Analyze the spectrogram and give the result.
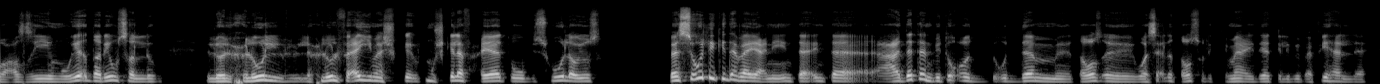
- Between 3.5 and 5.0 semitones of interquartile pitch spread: Yes, average, 4.2 semitones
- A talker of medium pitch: Yes, medium, 150 Hz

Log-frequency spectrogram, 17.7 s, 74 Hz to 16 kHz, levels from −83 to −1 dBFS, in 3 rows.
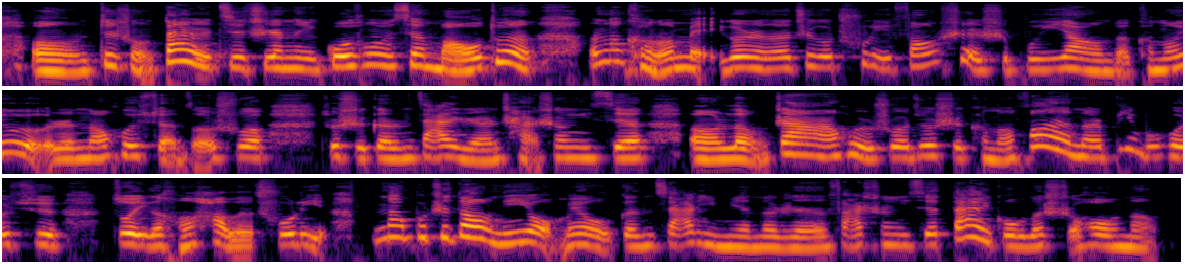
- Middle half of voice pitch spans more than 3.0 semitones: Yes, average, 4.1 semitones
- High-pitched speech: Yes, high, 225 Hz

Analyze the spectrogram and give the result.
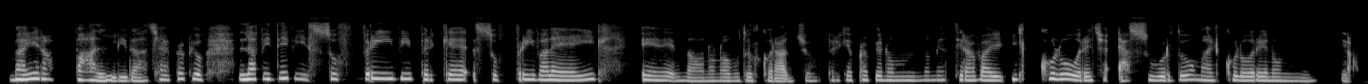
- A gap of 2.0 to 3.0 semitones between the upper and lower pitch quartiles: No, average, 4.0 semitones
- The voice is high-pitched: Yes, high, 200 Hz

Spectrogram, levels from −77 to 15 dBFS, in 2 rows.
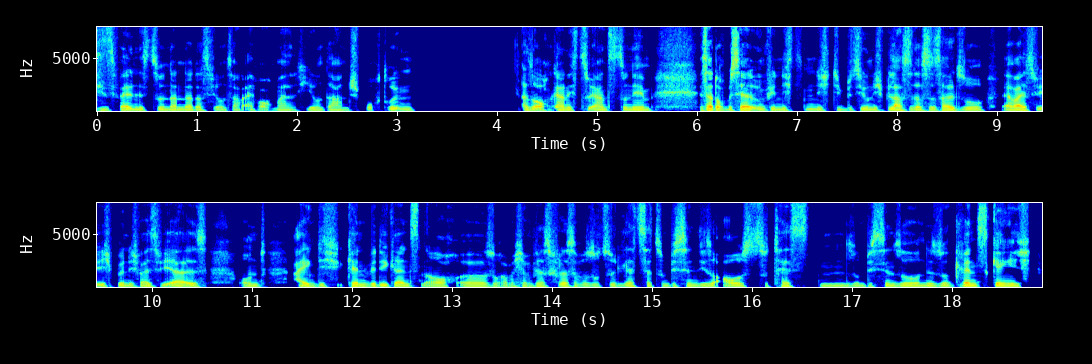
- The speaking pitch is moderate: No, very low, 90 Hz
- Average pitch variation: Yes, average, 3.0 semitones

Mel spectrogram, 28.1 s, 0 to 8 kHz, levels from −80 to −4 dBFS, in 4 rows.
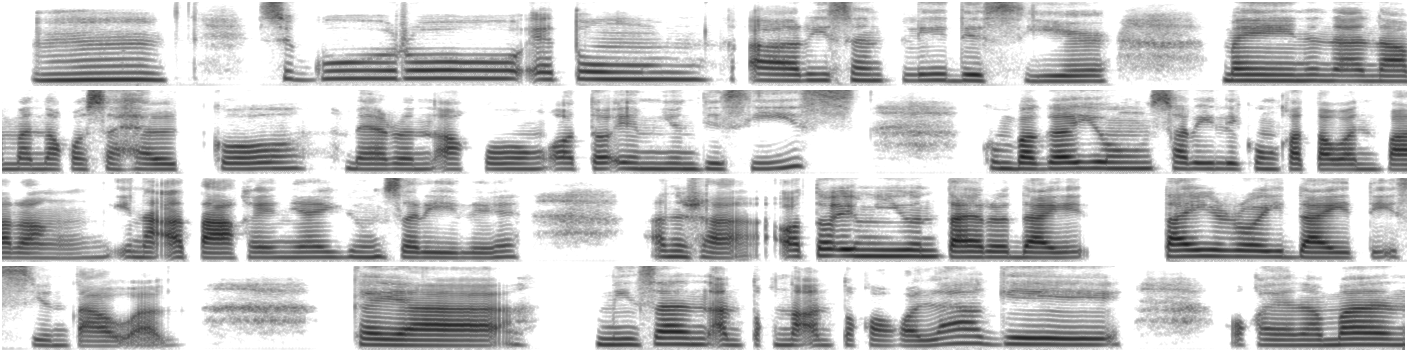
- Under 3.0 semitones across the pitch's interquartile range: Yes, narrow, 2.6 semitones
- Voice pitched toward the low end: No, high, 200 Hz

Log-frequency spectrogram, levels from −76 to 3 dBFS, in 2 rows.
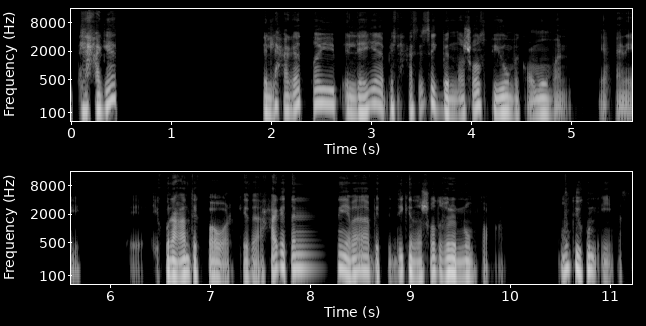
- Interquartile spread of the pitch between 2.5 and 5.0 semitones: No, wide, 5.5 semitones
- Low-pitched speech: Yes, low, 115 Hz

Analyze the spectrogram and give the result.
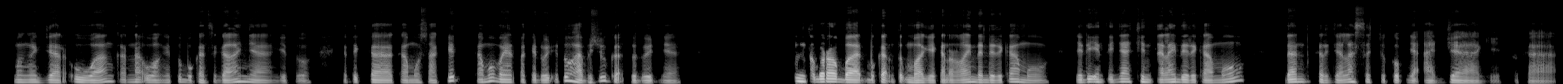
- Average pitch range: Yes, average, 3.0 semitones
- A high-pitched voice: No, low, 105 Hz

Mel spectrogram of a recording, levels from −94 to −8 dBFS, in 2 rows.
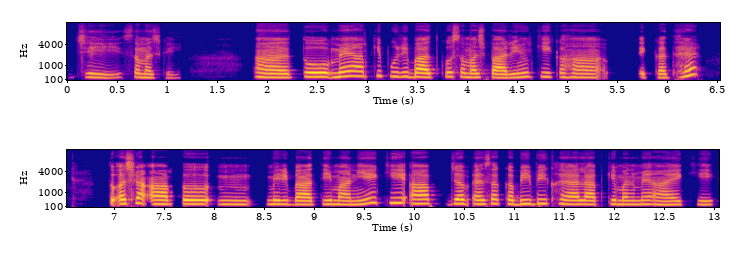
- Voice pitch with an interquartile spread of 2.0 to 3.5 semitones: Yes, average, 2.8 semitones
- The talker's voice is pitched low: No, high, 245 Hz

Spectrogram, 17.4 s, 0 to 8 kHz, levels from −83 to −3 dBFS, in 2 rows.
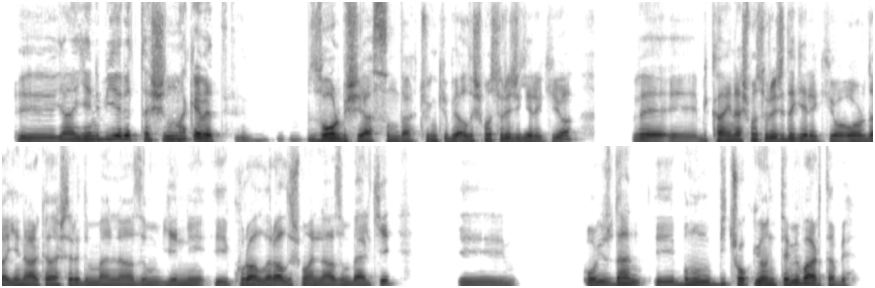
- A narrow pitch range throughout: Yes, narrow, 2.1 semitones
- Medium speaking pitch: Yes, medium, 145 Hz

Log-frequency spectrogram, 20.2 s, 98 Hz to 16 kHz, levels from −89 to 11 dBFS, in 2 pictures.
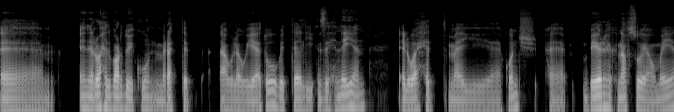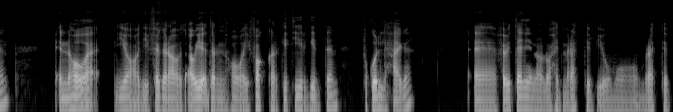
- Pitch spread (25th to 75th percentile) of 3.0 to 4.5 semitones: No, narrow, 2.6 semitones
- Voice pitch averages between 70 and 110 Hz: Yes, very low, 95 Hz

